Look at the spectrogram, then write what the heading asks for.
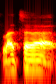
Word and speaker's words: Lataillade: just myself and special guest tonight, Sister Lataillade. Am I pronouncing that right? Lataillade. Lataillade.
